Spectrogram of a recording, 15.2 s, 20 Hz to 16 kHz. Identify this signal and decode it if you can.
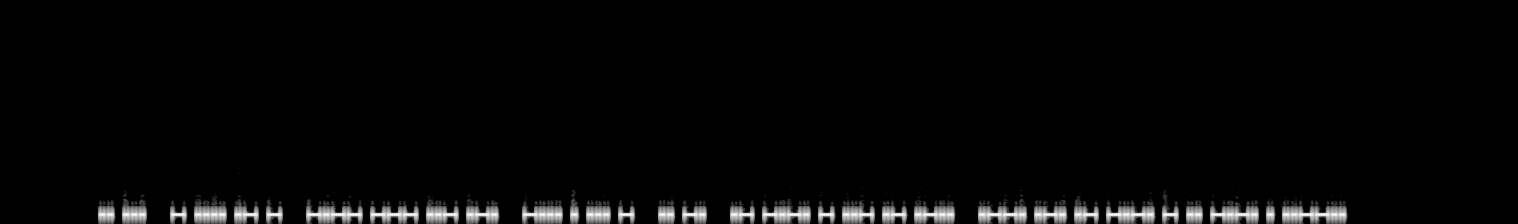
Morse code, heard as a keyed tone, about 30 wpm, 700 Hz. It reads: IS THAT YOUR BEST IN ACTUAL PRACTICE?
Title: Sentences from Top 1000 Words - Review Part 5 - 30wpm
